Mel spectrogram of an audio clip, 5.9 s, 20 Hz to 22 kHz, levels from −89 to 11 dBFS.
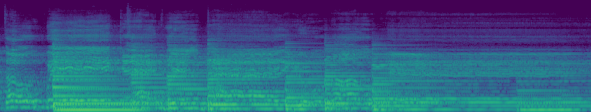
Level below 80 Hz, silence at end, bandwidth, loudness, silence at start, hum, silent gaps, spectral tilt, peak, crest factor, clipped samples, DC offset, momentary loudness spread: -50 dBFS; 0 s; 11.5 kHz; -22 LUFS; 0 s; none; none; -6.5 dB/octave; -6 dBFS; 16 dB; under 0.1%; under 0.1%; 10 LU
